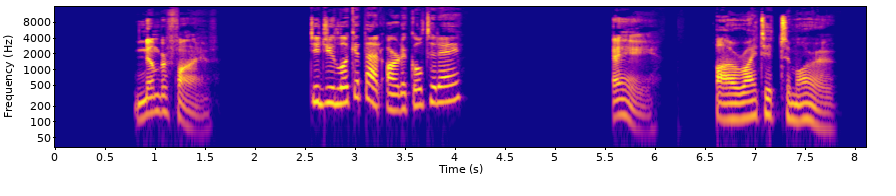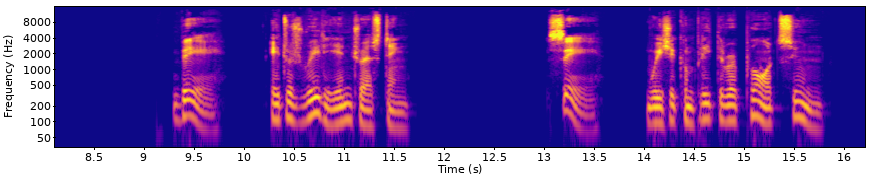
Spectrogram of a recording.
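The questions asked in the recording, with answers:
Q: Did you look at that article today?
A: B: It was really interesting.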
